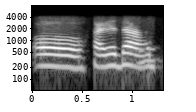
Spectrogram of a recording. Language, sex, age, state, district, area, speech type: Manipuri, female, 30-45, Manipur, Senapati, urban, conversation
